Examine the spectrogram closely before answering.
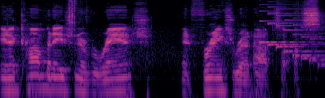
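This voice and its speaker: A man speaks with an American accent at a fairly slow pace. Noticeable background noise runs underneath. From Northern Virginia, US. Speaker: gaming streamer. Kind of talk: casual chat. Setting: live stream with headphones.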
